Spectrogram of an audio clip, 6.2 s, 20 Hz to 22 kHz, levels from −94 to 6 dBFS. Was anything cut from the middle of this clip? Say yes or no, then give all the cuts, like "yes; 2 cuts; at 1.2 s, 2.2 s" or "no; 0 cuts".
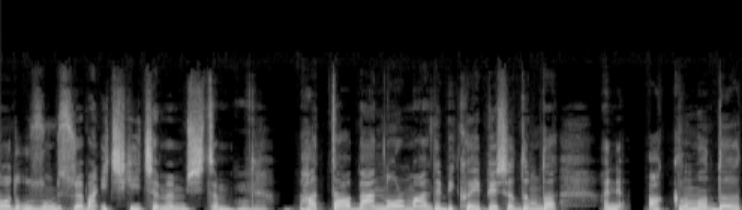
no; 0 cuts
